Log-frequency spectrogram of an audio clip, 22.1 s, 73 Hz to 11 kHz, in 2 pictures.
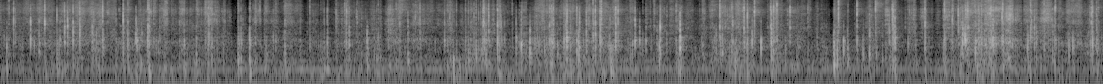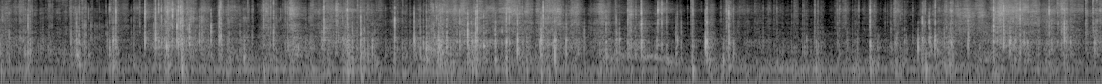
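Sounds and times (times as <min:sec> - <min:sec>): paper crinkling and crackling: 0:00.0 - 0:22.0.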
